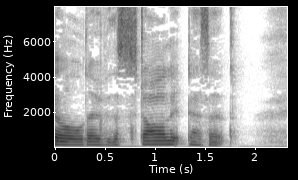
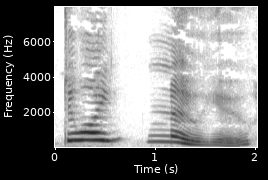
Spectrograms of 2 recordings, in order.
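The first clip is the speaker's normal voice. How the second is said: high, slow wondering question; curious princess; 11 semitones higher, slower than usual. Acted. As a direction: ask it half suspicious. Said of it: "she asked".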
